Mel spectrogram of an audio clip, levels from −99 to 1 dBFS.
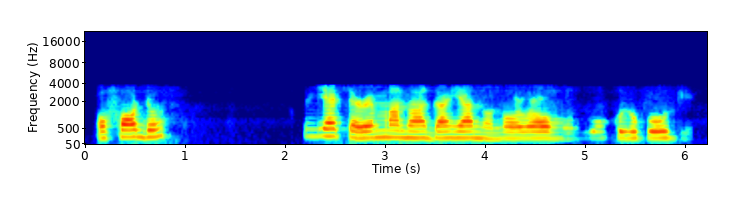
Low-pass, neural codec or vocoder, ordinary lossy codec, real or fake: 3.6 kHz; codec, 16 kHz, 0.8 kbps, ZipCodec; none; fake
